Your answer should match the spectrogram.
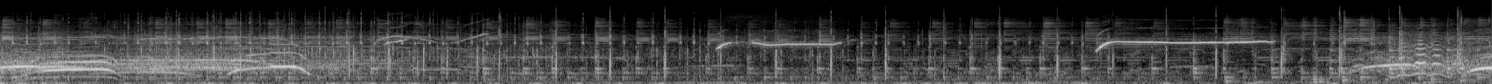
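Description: Live Rajasthani Manganiyar folk music: voices sing gliding phrases at the start, then the music thins to sharp percussive clicks with two long, steady high notes. The singing comes back near the end.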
